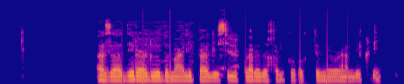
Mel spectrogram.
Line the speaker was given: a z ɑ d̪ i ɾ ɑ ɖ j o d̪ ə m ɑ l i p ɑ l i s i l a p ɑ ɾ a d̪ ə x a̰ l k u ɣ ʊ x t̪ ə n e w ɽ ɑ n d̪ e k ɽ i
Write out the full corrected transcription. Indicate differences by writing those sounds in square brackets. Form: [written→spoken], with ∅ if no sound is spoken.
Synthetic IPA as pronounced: a z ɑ d̪ i ɾ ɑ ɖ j o d̪ ə m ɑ l i p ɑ l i s i l a p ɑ ɾ a d̪ ə x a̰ l k [u→o] ɣ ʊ x t̪ ə n e w ɽ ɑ n d̪ e k ɽ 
